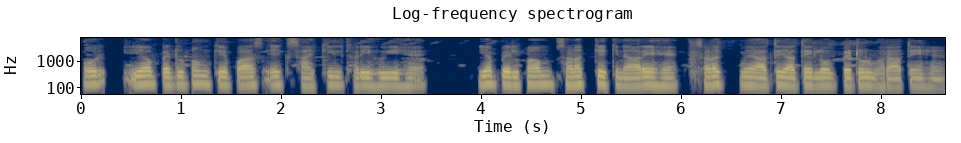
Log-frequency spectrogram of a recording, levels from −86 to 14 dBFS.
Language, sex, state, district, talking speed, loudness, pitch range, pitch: Hindi, male, Uttar Pradesh, Etah, 180 wpm, -18 LUFS, 125-140 Hz, 130 Hz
